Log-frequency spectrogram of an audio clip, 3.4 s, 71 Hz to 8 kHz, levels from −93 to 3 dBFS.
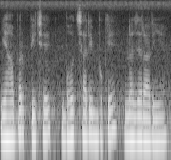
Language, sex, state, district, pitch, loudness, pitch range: Hindi, male, Uttar Pradesh, Shamli, 135 Hz, -14 LUFS, 130-145 Hz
